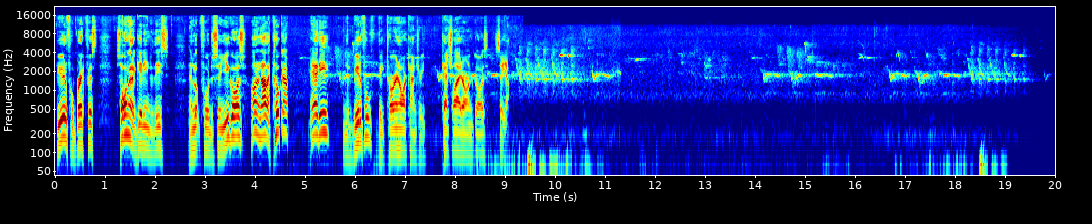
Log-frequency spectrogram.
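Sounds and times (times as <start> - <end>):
faint bird chirps: 4.7 - 20.0
bird whistled swooping call: 8.6 - 11.8.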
